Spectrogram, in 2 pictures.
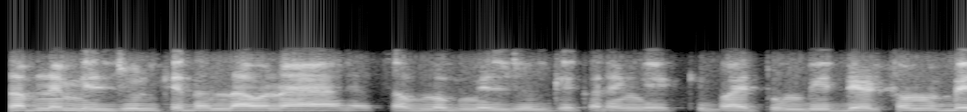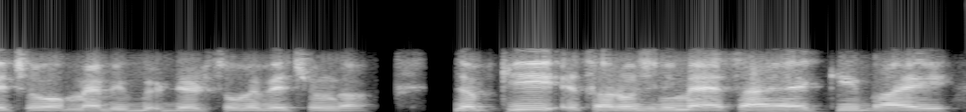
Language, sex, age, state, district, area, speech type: Gujarati, male, 30-45, Gujarat, Narmada, urban, conversation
